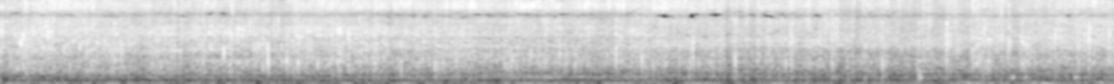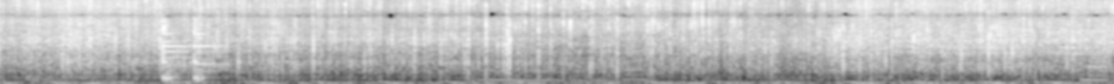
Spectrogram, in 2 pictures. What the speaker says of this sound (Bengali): আদা বাটা দিয়ে দিচ্ছি।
